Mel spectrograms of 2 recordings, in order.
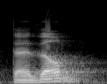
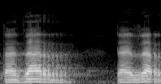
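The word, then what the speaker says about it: تَذَرْ: Jadi koreksinya, perhatikan huruf-huruf ra yang sukun apabila sebelumnya fathah maka dibaca dengan tebal. Tadzar. Ya. Caranya bibirnya agak naik sedikit, rahangnya pada posisinya, maka akan tebal dia. Jadi jangan diturunkan, jangan tazar tipis, tazar.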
